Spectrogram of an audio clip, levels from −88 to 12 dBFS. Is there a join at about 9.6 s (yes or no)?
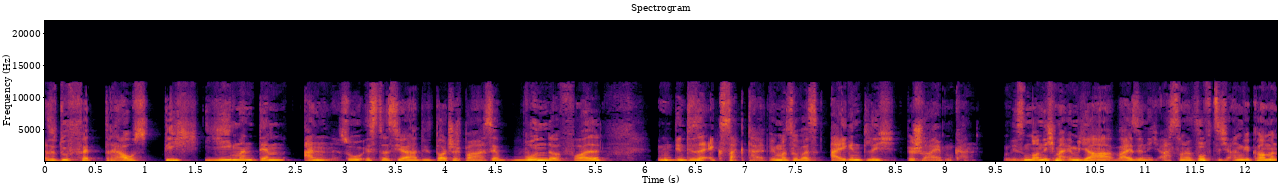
yes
